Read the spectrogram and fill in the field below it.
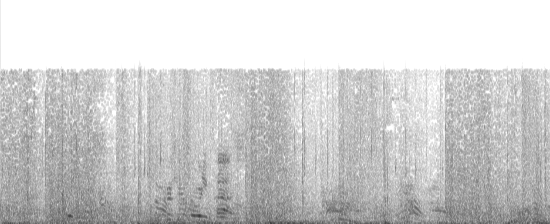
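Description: Punches and kicks thud in a fast fight.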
